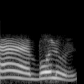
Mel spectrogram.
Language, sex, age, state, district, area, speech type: Bengali, female, 18-30, West Bengal, Uttar Dinajpur, urban, conversation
